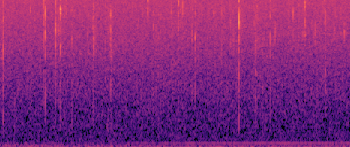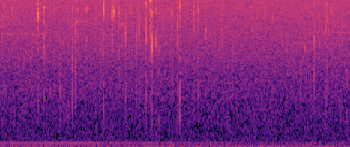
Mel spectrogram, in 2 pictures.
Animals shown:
forest ambience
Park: Acadia National Park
